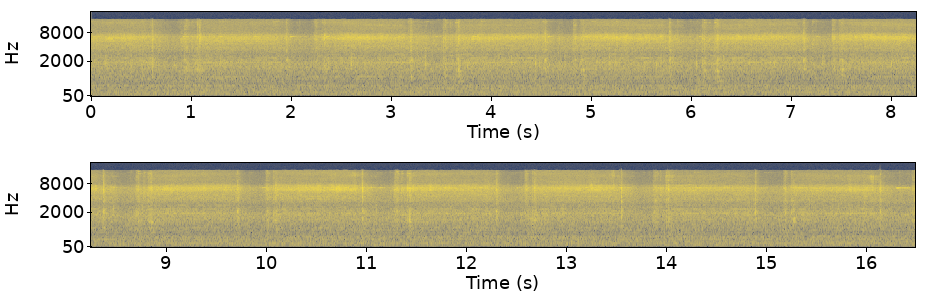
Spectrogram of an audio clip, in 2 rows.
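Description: Cixing GE2-52C computerized 12-gauge jacquard flat knitting machine running, its two-system cam carriage traversing back and forth across the needle beds. The steady mechanical whir breaks briefly a little more often than once a second as the carriage reverses at each end of its stroke.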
